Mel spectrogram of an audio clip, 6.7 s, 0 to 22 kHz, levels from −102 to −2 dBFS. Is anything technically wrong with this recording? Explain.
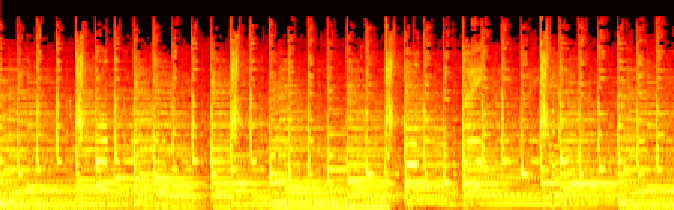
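Yes. Corrupt frames were decoded and played at three points. They occur at 0.67 s, at 3.62 s, and from 5.52 to 5.54 s. Each hit spans a couple of frames. Flipped bits in the compressed data made the decoder misread gains or codes. That put energy at the wrong frequencies for the length of the damaged frames. Each is heard as a brief chirp, squeak, blip or burst of noise. The last one is loudest, peaking at about -10 dBFS.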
